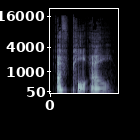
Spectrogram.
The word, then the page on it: fpa: British English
